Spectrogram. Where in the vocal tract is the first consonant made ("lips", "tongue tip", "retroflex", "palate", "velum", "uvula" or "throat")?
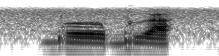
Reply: lips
